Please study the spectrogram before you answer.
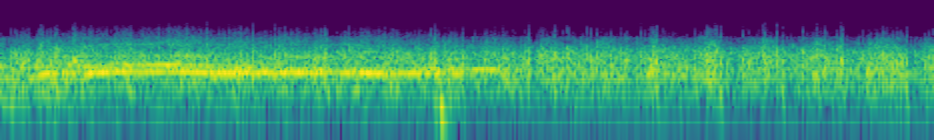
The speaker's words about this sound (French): Nous allons avoir maintenant vos applaudissements tout d'abord pour le premier candidat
